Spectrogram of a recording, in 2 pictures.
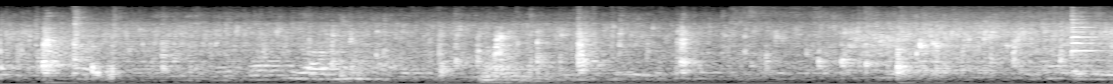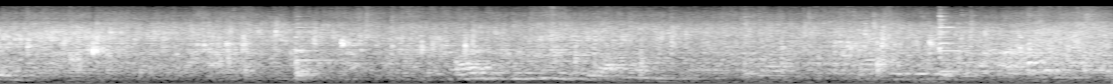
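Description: Boiled eggs and potatoes sizzling in hot oil in a kadai, with a metal slotted spatula scraping and knocking against the pan as they are turned. The sizzle grows louder about four seconds in.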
